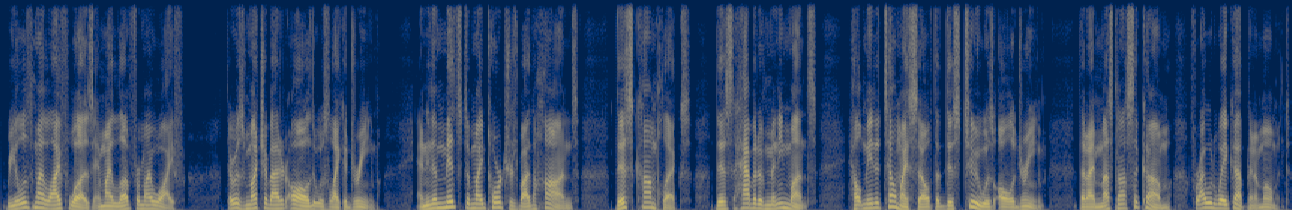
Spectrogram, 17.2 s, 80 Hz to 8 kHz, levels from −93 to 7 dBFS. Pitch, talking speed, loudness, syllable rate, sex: 130 Hz, 215 wpm, -20 LUFS, 5.3 syllables/s, male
